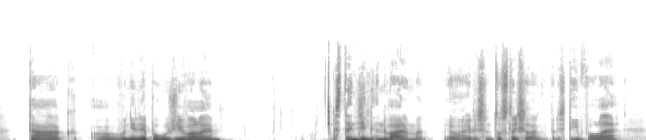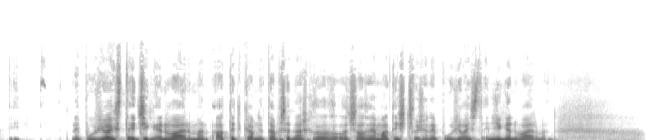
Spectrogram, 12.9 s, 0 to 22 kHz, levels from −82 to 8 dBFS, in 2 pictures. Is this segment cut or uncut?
cut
